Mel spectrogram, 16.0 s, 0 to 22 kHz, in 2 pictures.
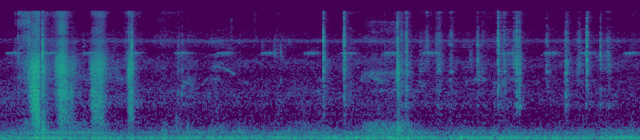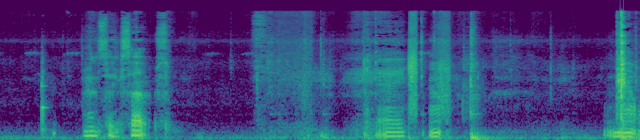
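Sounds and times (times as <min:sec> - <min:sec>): faint high chirp: 0:02.2 - 0:03.4.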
